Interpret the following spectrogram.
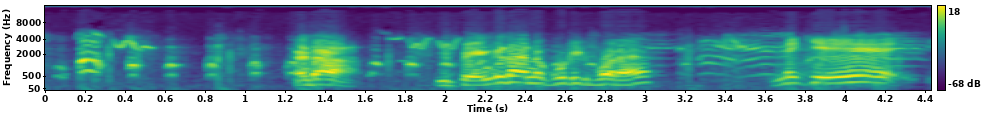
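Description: Domestic hens clucking, mixed with people's voices.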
